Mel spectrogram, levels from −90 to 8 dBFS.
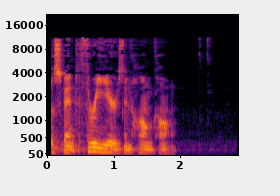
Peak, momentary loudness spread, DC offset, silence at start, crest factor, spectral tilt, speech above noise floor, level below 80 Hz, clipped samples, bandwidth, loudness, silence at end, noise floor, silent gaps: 0 dBFS; 10 LU; under 0.1%; 0.05 s; 18 dB; -3.5 dB/octave; 39 dB; -44 dBFS; under 0.1%; 11.5 kHz; -17 LUFS; 0.95 s; -55 dBFS; none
